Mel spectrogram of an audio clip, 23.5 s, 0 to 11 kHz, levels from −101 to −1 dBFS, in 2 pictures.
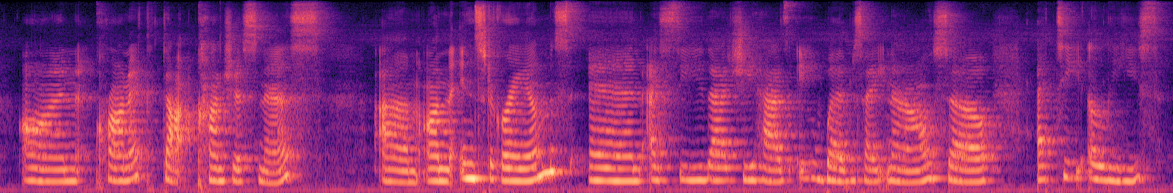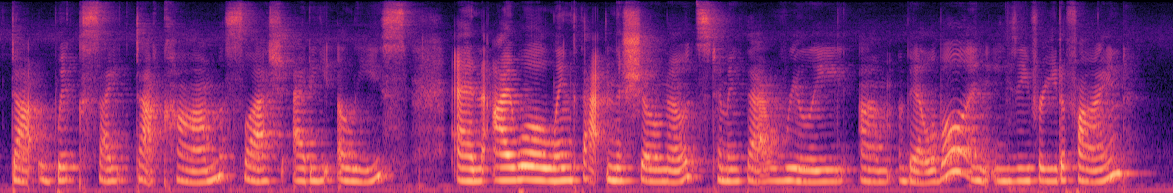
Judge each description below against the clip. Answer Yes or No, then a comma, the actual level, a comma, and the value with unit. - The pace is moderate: No, slow, 100 wpm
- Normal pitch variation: No, narrow, 1.8 semitones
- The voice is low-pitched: No, high, 220 Hz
